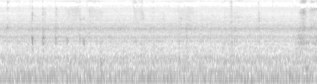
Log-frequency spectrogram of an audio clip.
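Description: Faint chewing with the mouth closed: a few small scattered clicks over a steady low rumble, with a short cluster of clicks near the end as more food goes into the mouth.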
